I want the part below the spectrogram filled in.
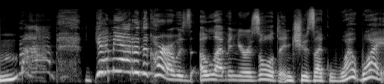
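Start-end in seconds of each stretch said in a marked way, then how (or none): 0.0-1.7 put-on very high, shrill, swooping, top-of-lungs child's scream. Recalling being eleven and spotting a TV show's car, retelling a scream. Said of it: "I screamed at the top of my lungs".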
